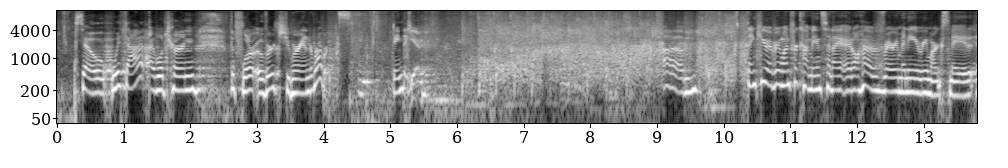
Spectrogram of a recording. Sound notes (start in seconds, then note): 5.6 audience applauding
